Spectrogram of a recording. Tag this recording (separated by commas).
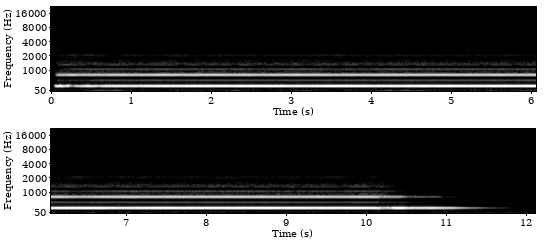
Musical instrument, Organ, Keyboard (musical), Music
